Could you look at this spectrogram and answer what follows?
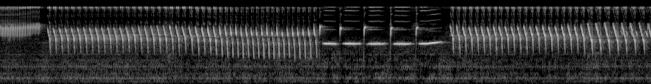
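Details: Canary song used as a lure for stalled canaries: a long fast buzzy trill, a run of five clipped pure notes about three per second, then another rapid rolling trill.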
